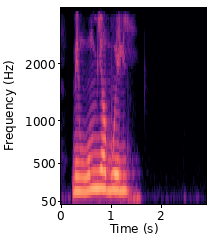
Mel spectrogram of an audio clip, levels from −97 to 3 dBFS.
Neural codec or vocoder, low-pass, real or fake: none; 3.6 kHz; real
